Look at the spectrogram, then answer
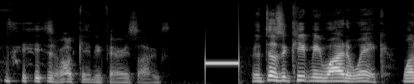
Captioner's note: beep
